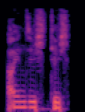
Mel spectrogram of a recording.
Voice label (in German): "einsichtig", german; adjectives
